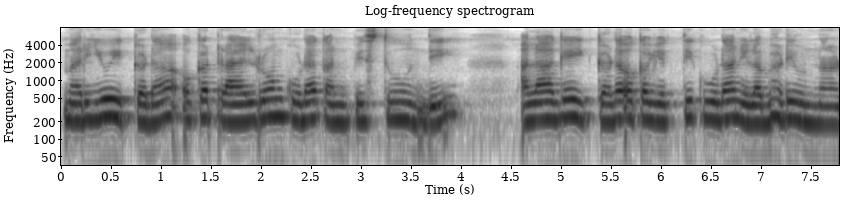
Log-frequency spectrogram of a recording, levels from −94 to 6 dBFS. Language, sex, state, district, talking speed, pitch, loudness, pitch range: Telugu, female, Andhra Pradesh, Sri Satya Sai, 115 wpm, 215 Hz, -14 LUFS, 200-230 Hz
